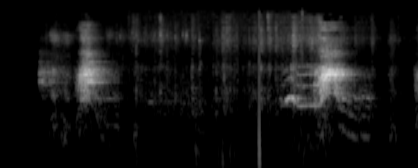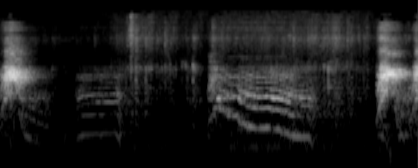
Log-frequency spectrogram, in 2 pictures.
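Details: Puppies at breakfast, several voices: sharp high yaps at about one, three, four and eight seconds, with wavering whines and falling whimpers in between, irregular and overlapping.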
